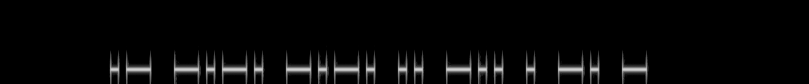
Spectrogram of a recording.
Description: Morse code, heard as a keyed tone, about 15 wpm, 700 Hz. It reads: ACCIDENT
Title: Top 1751-2000 Words 15wpm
